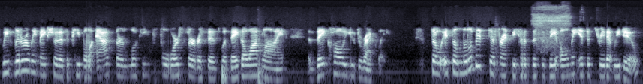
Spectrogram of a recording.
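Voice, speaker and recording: A man giving a conversational sales pitch over the telephone as a sales representative, explaining things step by step. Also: brisk. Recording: tinny narrowband phone line.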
